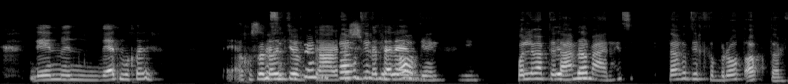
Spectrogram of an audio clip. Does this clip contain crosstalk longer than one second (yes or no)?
yes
